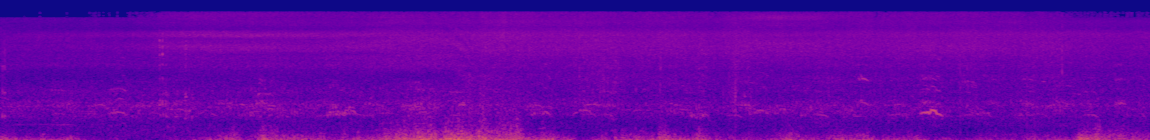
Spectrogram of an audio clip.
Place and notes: Sounds of cranes departing for their breakfast.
